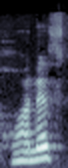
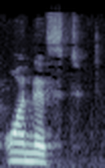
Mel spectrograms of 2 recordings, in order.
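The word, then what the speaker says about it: honest: से तो यहां पे हम हॉनरी या होनेस्ट नहीं बोलते हम बोलते हैं ऑनेस्ट है ना ऑनेस्ट की स्पेलिंग होती है एच ओ एन ई एस टी तो यहां पे एच जो है वो साइलेंट है हमें ऐसा लगता है कि हम ओ से स्टार्ट कर रहे हैं ऑनेस्ट बट ये स्टार्ट होता है एच से फिर बात करते हैं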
